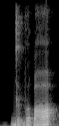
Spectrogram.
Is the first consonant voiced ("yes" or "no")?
yes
